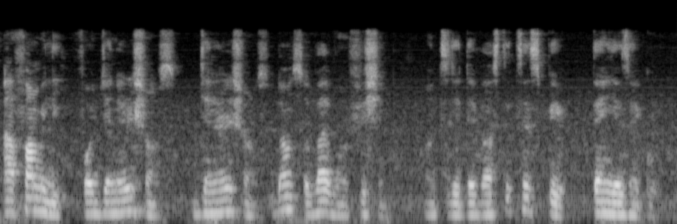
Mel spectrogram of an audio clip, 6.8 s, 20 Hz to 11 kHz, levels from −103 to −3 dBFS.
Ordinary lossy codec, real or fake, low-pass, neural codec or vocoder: none; real; 7.2 kHz; none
